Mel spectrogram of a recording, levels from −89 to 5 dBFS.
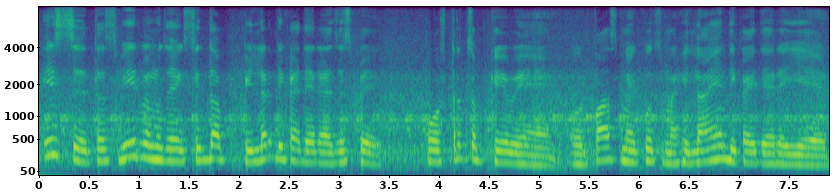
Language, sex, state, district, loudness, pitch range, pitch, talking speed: Hindi, male, Rajasthan, Bikaner, -14 LUFS, 140-180 Hz, 160 Hz, 190 wpm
